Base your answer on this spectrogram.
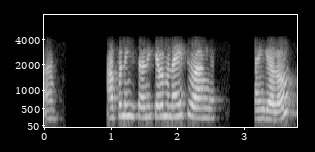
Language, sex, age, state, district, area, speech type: Tamil, female, 60+, Tamil Nadu, Erode, rural, conversation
